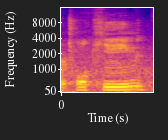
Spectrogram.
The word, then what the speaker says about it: Tolkien: They do a thing about how to pronounce, is it Tolkien or Tolkien? It's Tolkien, and he corrects the headmaster.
